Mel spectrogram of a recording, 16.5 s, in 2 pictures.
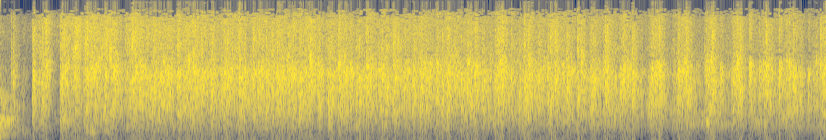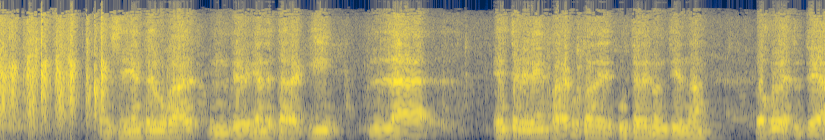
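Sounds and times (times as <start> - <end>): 
audience applause: 0.0 - 9.4
speech: 9.5 - 12.6, 13.2 - 16.5.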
